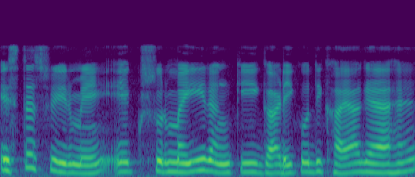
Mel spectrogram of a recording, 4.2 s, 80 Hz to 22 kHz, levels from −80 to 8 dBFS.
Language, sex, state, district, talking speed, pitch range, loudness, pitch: Hindi, female, Bihar, Sitamarhi, 175 wpm, 190-220 Hz, -19 LUFS, 200 Hz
